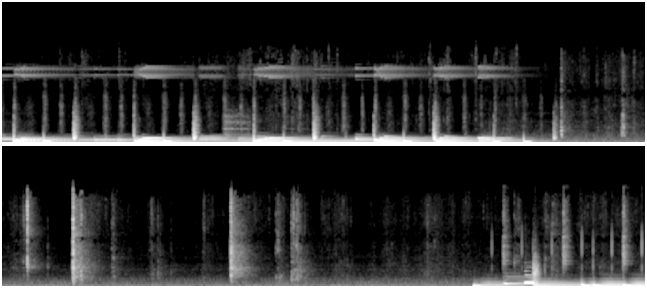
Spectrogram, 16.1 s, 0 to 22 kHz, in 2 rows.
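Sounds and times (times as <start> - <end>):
background music: 0.0 - 7.1, 13.9 - 16.0.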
